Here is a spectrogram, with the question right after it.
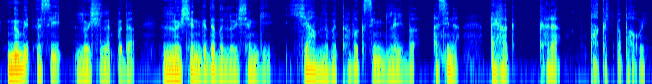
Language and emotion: Manipuri, fearful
